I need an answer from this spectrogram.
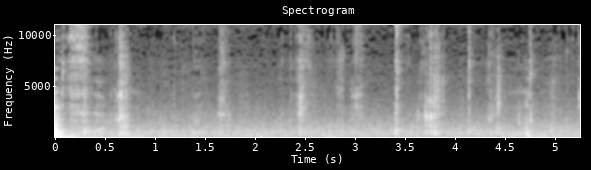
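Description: A person chewing a mouthful of noodles close to the microphone, with scattered wet smacks and soft clicks, the loudest right at the start.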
